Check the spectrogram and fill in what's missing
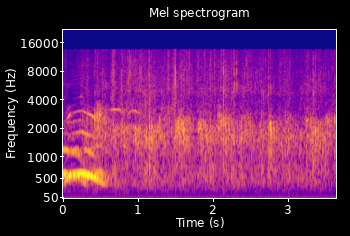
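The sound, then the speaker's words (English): A church audience breaks into sustained applause and cheering for a newly married couple, with a sharp whistle at the start, clapping and voices going on steadily for several seconds. “Let's give them a cheer.”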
